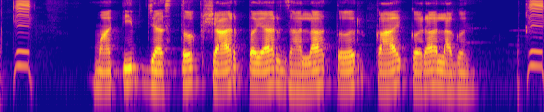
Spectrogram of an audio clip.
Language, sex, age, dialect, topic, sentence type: Marathi, male, 18-24, Varhadi, agriculture, question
